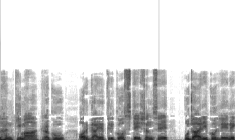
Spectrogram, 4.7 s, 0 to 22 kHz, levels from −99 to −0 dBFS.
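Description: The whole speech clip has a coarse, gritty top end that stops dead around 11.1 kHz. That's most likely heavy HE-AAC compression. The treble is rebuilt from lower bands rather than coded, so s sounds come out metallic and lispy, which fits a very low bitrate of about 12 kbps.

At 1.16 to 1.18 s there's a little stutter from overlapping chunks. Each 2-second chunk starts 20 ms before the previous one finishes, so that sliver plays twice at the join and you hear a quick click-and-repeat.

From 2.63 to 2.66 s you get pre-echo. A sharp attack sits late in a transform block, so the coding noise meant for the loud part spreads back over the 34 ms before it. You hear a brief hiss leading into a softened, smeared onset.

At 3.18 to 3.2 s the same overlapping-chunks stutter comes back, about 2 s after the first one. It's another 20 ms doubled at the next chunk boundary, with the same click and hiccup.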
